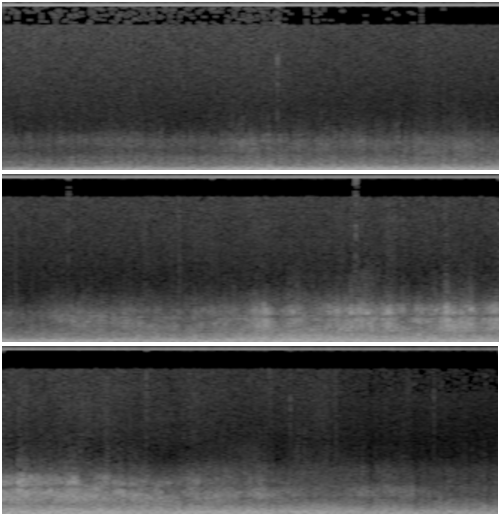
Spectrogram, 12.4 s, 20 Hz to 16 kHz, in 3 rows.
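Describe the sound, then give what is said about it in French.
A Saturn rocket's engines roar at liftoff for the July 1969 Moon launch. The low, rumbling blast stays dense and steady throughout, with a rough crackling texture and no clear rise or fall. “5, 4, 3, 2, all engines running. Launch commit, liftoff. The tower is clear.”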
